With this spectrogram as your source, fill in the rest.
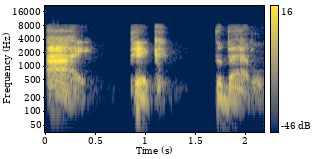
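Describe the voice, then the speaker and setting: Growling in a put-on character voice, a man speaks at a fairly slow pace with a menacing tone. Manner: growling, menacing, confrontational.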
